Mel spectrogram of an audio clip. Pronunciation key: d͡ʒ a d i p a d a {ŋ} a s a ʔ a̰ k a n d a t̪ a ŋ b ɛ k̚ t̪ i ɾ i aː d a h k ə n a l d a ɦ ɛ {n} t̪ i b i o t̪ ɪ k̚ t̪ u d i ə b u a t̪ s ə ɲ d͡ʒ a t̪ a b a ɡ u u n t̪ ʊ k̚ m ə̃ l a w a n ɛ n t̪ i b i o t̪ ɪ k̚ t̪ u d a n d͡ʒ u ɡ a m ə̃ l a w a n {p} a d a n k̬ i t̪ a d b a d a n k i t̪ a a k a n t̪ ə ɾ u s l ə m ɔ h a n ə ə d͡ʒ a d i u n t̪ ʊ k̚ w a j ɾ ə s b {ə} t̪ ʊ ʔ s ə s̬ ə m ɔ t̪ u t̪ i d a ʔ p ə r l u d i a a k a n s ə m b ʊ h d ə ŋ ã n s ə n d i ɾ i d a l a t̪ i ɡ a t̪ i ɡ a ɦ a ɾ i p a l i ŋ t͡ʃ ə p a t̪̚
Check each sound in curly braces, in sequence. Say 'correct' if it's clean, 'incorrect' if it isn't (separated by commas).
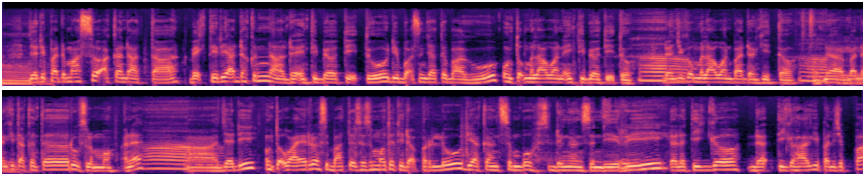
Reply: incorrect, correct, incorrect, incorrect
